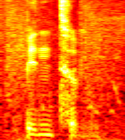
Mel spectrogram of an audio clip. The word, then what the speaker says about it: Bintum: Drive, and Bin's IGM, the way that you pronounce Bin's name is Bintum. That's actually literally how it's pronounced.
